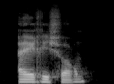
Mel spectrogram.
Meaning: aeriform
- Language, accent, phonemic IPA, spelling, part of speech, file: French, France, /a.e.ʁi.fɔʁm/, aériforme, adjective, LL-Q150 (fra)-aériforme.wav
